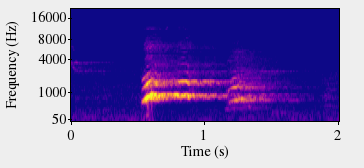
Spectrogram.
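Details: Captain, a 10-month-old German Shepherd in off-leash obedience training in Georgia, gives a single tonal bark that rises sharply, holds for about a second, then trails off in a softer second part, against an otherwise quiet background.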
